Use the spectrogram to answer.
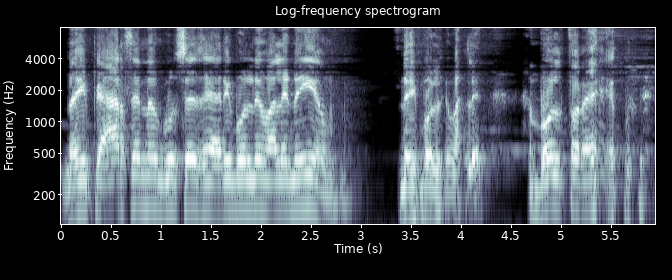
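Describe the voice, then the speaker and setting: A man's voice: medium pitch, steady tone. An older man preaching a satsang sermon, telling a story and chanting refrains. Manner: slow, chanting refrains and acting out story voices. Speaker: spiritual preacher.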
